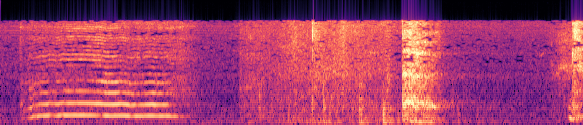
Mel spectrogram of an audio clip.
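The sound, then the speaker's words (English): A long, drawn-out burp rumbles loudly for over a second, followed by scattered rustling and a couple of sharp bumps. “Dude, we're gonna do clips of you burping.”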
